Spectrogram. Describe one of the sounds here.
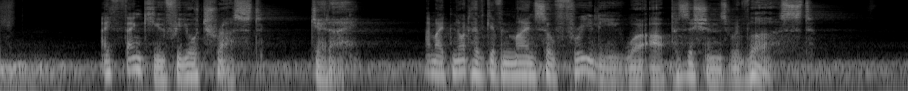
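A man speaks calmly in a deep voice, close by.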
